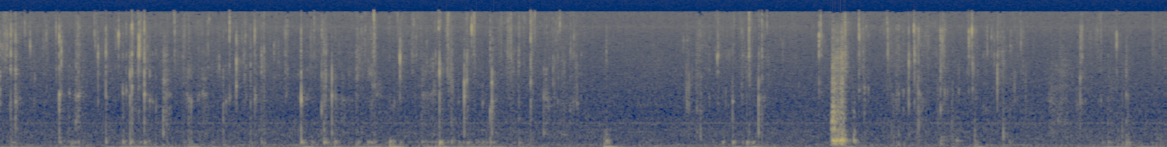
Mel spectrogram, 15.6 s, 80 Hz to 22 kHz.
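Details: Gureum, a Pomsky (Husky and Pomeranian cross) born December 2018, eating pork indoors: wet, smacking chews and crunchy bites in irregular bursts, with low rumbling underneath and one loud sharp crunch near the end.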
